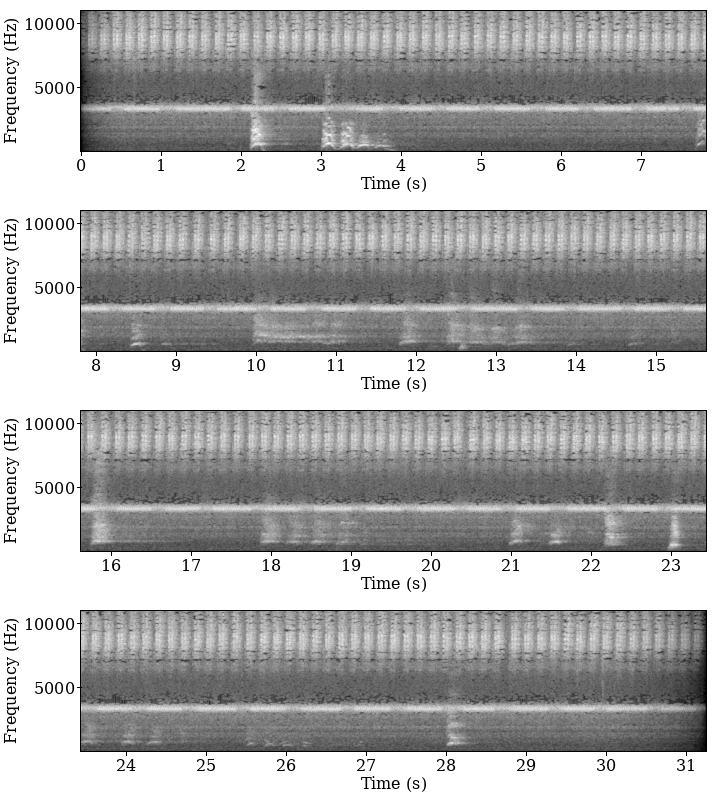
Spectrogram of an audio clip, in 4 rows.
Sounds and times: Crickets in background 0:00.0 - 0:31.2
Medium-sized dogs barking from various distances 0:01.9 - 0:04.7
Medium-sized dogs barking from various distances 0:07.6 - 0:28.7

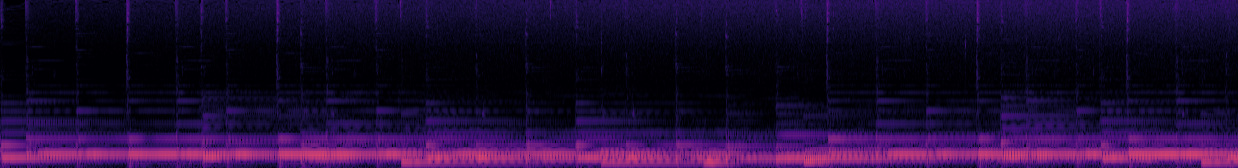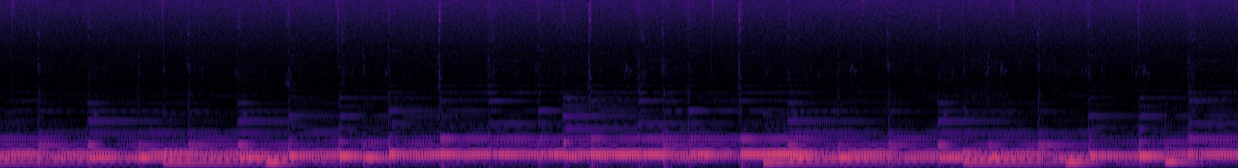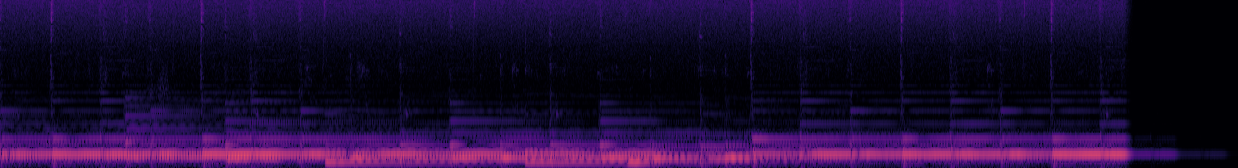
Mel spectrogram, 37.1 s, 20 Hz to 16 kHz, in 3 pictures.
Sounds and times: piano 0:00.0 - 0:36.6

